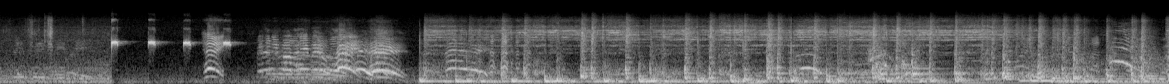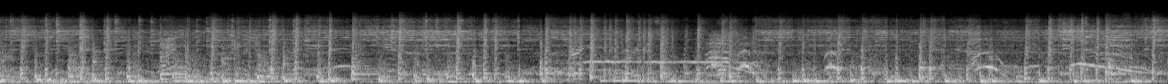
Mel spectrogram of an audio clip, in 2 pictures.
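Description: Voices and crowd chatter for the first few seconds, then band music with a steady drum beat starts suddenly about four seconds in and plays on at an even level.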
